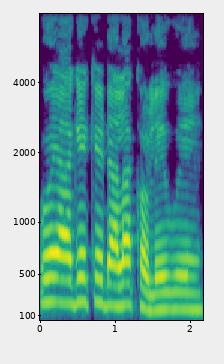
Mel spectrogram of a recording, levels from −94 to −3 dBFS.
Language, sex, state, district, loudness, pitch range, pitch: Hindi, male, Bihar, Saran, -12 LUFS, 165-225 Hz, 205 Hz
